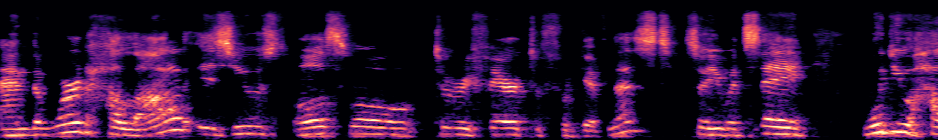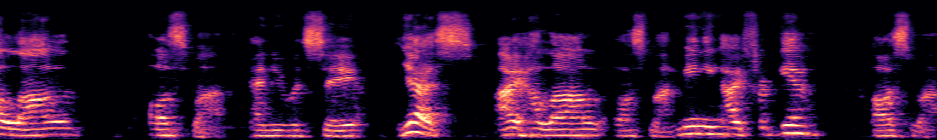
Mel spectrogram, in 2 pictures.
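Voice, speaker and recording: A man speaks with a Bosnian accent in a high pitch. His pace is very slow, with ordinary pitch variation. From Bosnia and Herzegovina. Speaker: artist and art professor. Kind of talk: panel discussion.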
